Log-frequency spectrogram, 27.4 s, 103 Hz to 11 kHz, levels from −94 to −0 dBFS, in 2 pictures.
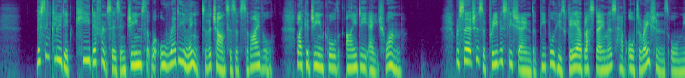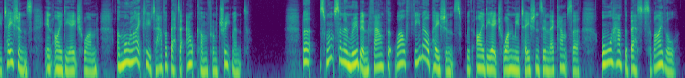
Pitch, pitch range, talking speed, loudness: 195 Hz, 170-245 Hz, 140 wpm, -19 LUFS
